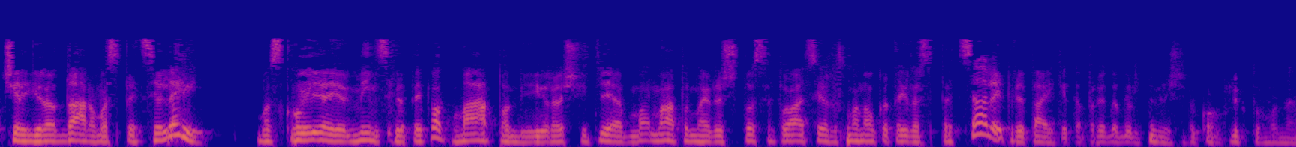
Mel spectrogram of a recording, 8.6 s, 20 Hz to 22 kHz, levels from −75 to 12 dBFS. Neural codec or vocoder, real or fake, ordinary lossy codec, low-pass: codec, 24 kHz, 1.5 kbps, HILCodec; fake; MP3, 32 kbps; 10.8 kHz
